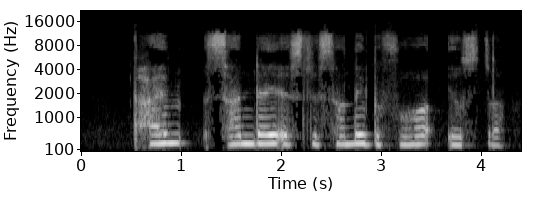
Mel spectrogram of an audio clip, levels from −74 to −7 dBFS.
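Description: Nothing in this recording stands out as a technical fault, so there's nothing to point to at any moment along the way.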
